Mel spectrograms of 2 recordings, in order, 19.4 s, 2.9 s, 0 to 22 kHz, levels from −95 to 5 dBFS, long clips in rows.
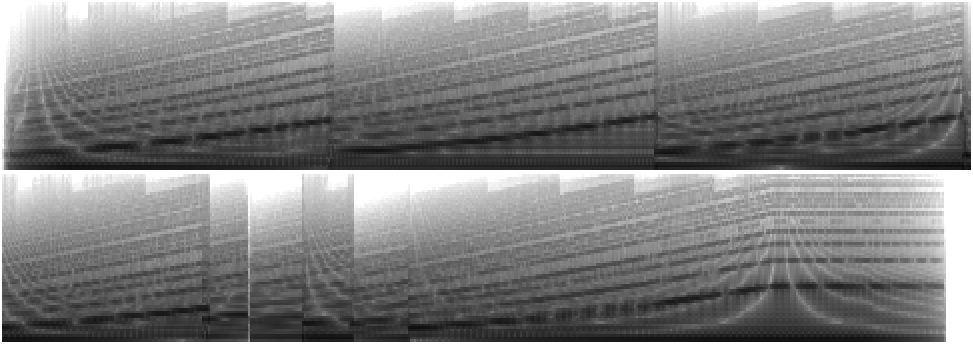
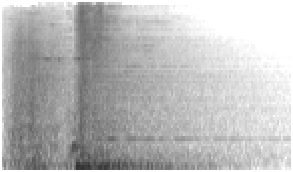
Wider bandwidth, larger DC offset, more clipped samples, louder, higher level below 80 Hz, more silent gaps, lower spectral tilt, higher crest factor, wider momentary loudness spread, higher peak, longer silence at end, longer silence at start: second, 12.5 kHz vs over 20 kHz; neither; neither; first, -9 LUFS vs -27 LUFS; first, -12 dBFS vs -34 dBFS; neither; first, -6.5 dB/octave vs -3 dB/octave; second, 8 dB vs 22 dB; second, 3 LU vs 21 LU; first, 0 dBFS vs -8 dBFS; second, 0.3 s vs 1.05 s; about the same, 0.05 s vs 0 s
